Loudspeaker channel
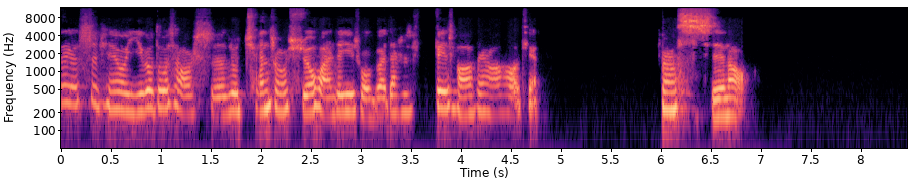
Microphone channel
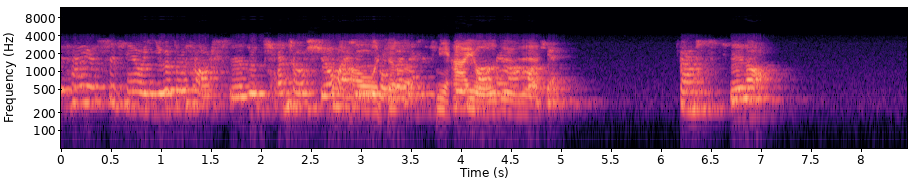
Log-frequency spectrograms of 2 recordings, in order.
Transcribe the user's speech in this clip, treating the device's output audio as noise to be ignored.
哦，我知道了米哈游对不对？

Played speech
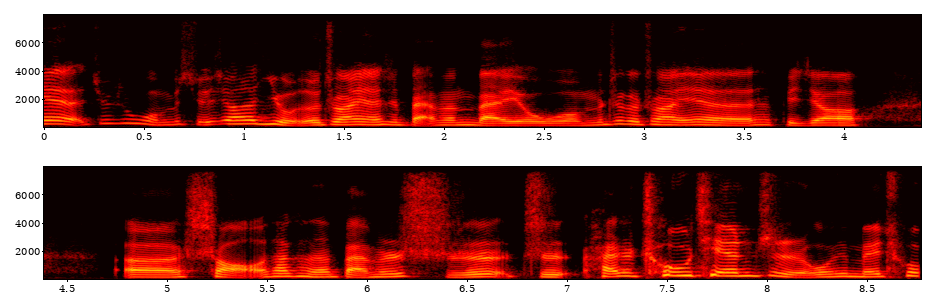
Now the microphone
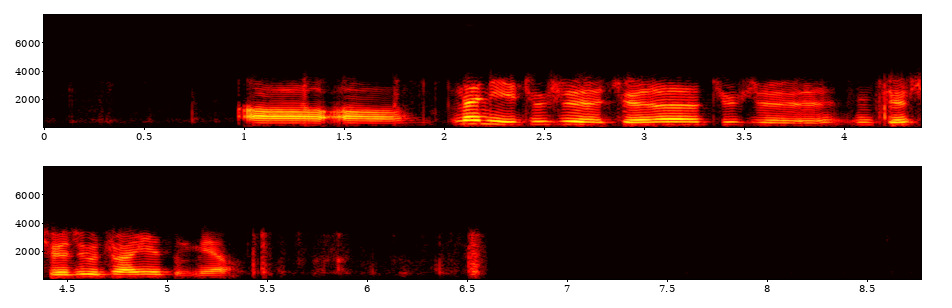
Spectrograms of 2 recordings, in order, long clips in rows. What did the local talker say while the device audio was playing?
哦哦，那你就是觉得就是你觉得学这个专业怎么样？

